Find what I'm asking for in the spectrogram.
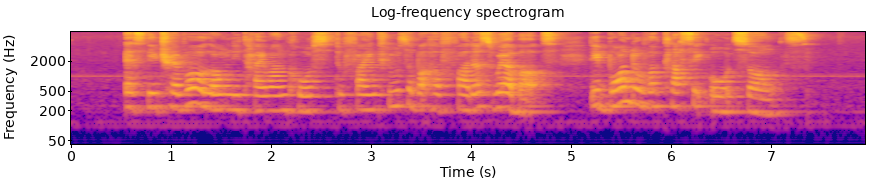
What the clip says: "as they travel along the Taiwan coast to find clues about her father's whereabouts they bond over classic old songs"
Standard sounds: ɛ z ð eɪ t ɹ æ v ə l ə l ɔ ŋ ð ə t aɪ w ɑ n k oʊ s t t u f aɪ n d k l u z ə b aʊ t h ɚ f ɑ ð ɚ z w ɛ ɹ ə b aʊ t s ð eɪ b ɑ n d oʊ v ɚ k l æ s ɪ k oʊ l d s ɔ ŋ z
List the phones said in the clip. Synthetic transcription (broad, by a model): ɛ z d eɪ t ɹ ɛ v ə l ə l ɔ ŋ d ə t aɪ w ɑ n k oʊ s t t u f aɪ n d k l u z ə b aʊ t h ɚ f ɑ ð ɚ s w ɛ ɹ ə b aʊ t s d eɪ b ɑ n d oʊ v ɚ k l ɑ s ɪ k oʊ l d s ɔ ŋ s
